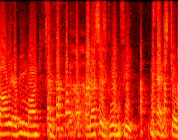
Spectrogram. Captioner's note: laughter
